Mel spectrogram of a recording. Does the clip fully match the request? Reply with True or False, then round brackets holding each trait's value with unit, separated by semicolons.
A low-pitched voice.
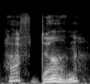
True (130 Hz)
